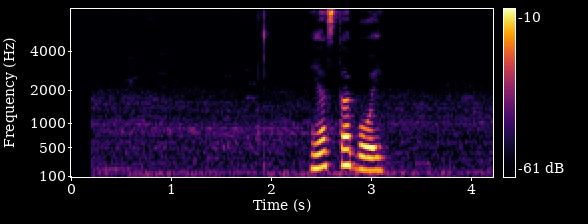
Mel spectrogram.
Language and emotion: Russian, neutral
